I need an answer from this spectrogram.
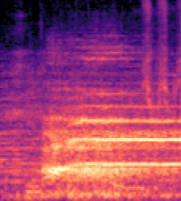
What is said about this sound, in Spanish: A ver, eh, méteme un aullido, Paquito Catacumba, que no me oyes.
